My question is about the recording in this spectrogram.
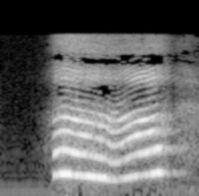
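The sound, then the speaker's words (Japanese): A single loud, high-pitched scream lasting just over a second, its wavering tone dipping slightly in the middle before rising again, then cutting off into silence. “悲鳴みたいのが聞こえたような。”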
